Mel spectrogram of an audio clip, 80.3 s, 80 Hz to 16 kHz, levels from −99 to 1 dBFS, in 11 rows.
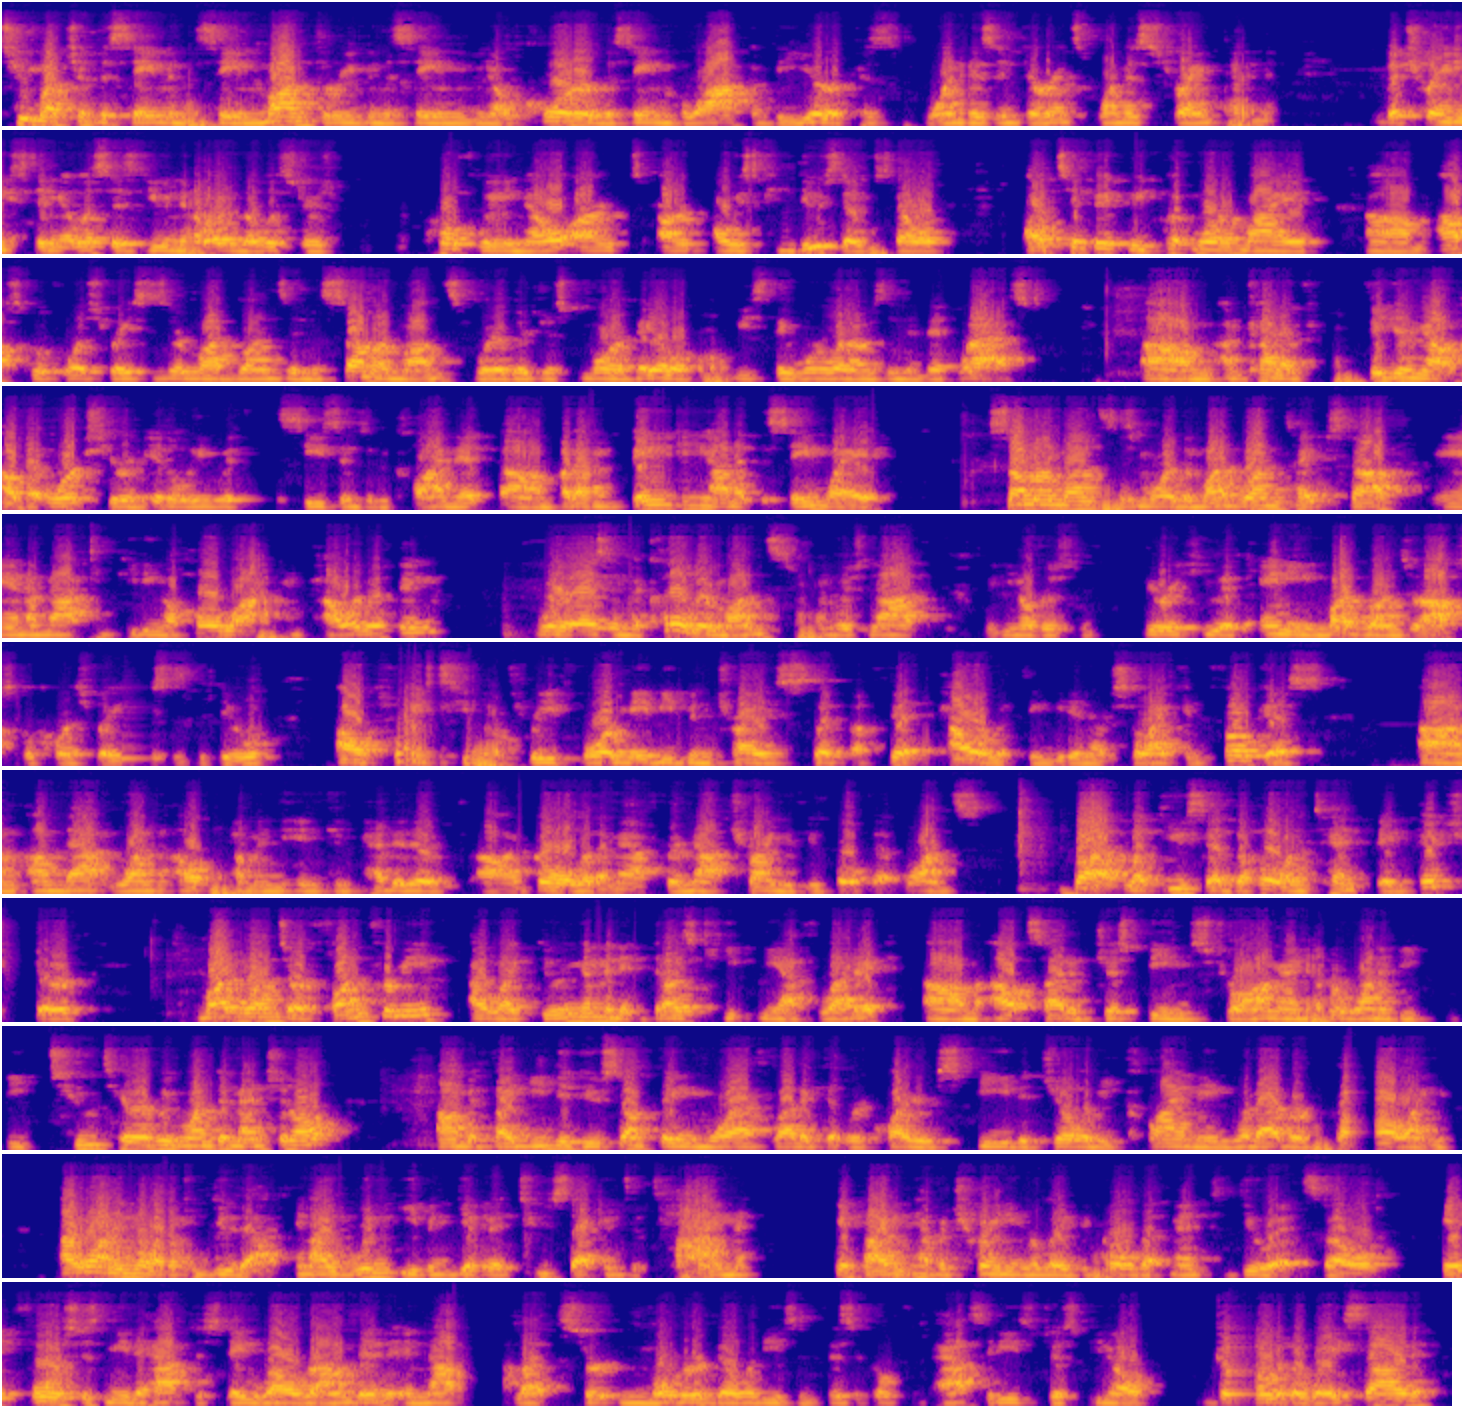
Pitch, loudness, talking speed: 105 Hz, -19 LUFS, 225 wpm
